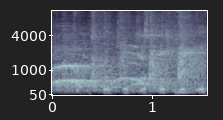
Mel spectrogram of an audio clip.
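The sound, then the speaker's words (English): A small crowd at a morning community talk cheers and claps for a local businessman introduced as the speaker, with a rising whoop riding over a steady patter of quick, fairly soft hand claps. “That's why we're cheering.”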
